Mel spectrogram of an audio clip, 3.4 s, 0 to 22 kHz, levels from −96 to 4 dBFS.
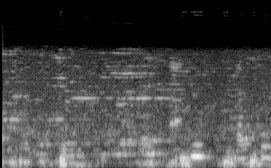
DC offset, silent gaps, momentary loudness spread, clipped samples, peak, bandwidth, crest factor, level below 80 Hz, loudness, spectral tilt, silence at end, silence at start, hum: under 0.1%; none; 18 LU; under 0.1%; 0 dBFS; 6.6 kHz; 16 dB; -38 dBFS; -17 LUFS; -8 dB/octave; 0 s; 0 s; none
